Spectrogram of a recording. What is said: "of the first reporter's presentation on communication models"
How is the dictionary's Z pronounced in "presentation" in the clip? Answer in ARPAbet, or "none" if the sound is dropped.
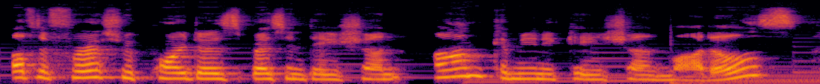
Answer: Z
